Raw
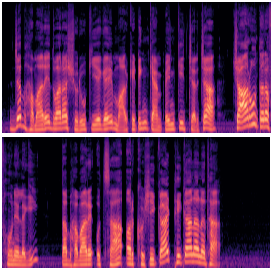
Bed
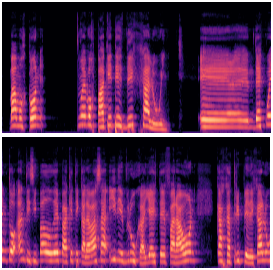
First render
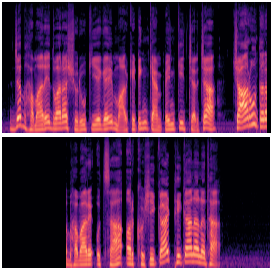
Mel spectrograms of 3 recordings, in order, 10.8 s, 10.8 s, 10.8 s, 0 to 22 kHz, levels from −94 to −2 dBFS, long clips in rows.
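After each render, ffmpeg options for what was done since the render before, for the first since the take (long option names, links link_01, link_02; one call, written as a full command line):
ffmpeg -i in.wav -filter_complex "[0:a]asettb=1/sr,asplit=3[link_01][link_02][link_03];[link_01]atrim=end=1.474[link_04];[link_02]atrim=start=1.47:end=2.06,asetpts=PTS-STARTPTS,afade=type=in:duration=0.004:curve=qsin,afade=type=out:start_time=0.586:duration=0.004:curve=qsin,bandreject=frequency=4700:width=11[link_05];[link_03]atrim=start=2.056[link_06];[link_04][link_05]acrossfade=duration=0.004:curve1=hsin:curve2=qsin[link_07];[link_07][link_06]acrossfade=duration=0.004:curve1=qsin:curve2=hsin,asplit=3[link_08][link_09][link_10];[link_08]atrim=end=5.3,asetpts=PTS-STARTPTS,afade=type=out:start_time=5.296:duration=0.004:curve=hsin[link_11];[link_09]atrim=start=5.3:end=6.67,asetpts=PTS-STARTPTS,volume=0[link_12];[link_10]atrim=start=6.67,asetpts=PTS-STARTPTS,afade=type=in:duration=0.004:curve=hsin[link_13];[link_11][link_12][link_13]concat=n=3:v=0:a=1" out.wav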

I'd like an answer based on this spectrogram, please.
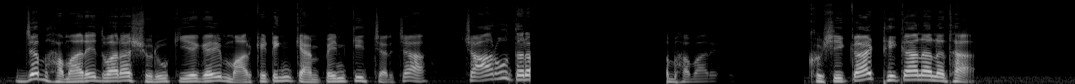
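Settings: ffmpeg -i in.wav -filter_complex "[0:a]asplit=4[link_01][link_02][link_03][link_04];[link_01]atrim=end=3.89,asetpts=PTS-STARTPTS,afade=type=out:start_time=3.64:duration=0.25:silence=0.398107[link_05];[link_02]atrim=start=3.89:end=5,asetpts=PTS-STARTPTS,volume=-8dB[link_06];[link_03]atrim=start=5:end=8.04,asetpts=PTS-STARTPTS,afade=type=in:duration=0.25:silence=0.398107,afade=type=out:start_time=1.71:duration=1.33:curve=exp[link_07];[link_04]atrim=start=8.04,asetpts=PTS-STARTPTS,afade=type=in:duration=0.004:curve=hsin[link_08];[link_05][link_06][link_07][link_08]concat=n=4:v=0:a=1" out.wav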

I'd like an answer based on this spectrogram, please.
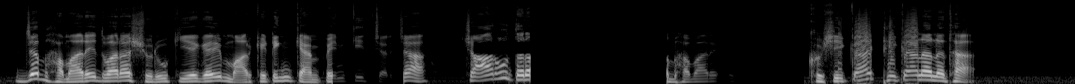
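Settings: ffmpeg -i in.wav -filter_complex "[0:a]asettb=1/sr,asplit=3[link_01][link_02][link_03];[link_01]atrim=end=3.324[link_04];[link_02]atrim=start=3.32:end=4.04,asetpts=PTS-STARTPTS,afade=type=in:duration=0.004:curve=qsin,afade=type=out:start_time=0.716:duration=0.004:curve=qsin,aderivative[link_05];[link_03]atrim=start=4.036[link_06];[link_04][link_05]acrossfade=duration=0.004:curve1=hsin:curve2=qsin[link_07];[link_07][link_06]acrossfade=duration=0.004:curve1=qsin:curve2=hsin,asettb=1/sr,asplit=3[link_08][link_09][link_10];[link_08]atrim=end=4.734[link_11];[link_09]atrim=start=4.73:end=6.75,asetpts=PTS-STARTPTS,afade=type=in:duration=0.004:curve=qsin,afade=type=out:start_time=2.016:duration=0.004:curve=qsin,asuperstop=centerf=2100:order=12:qfactor=1.2[link_12];[link_10]atrim=start=6.746[link_13];[link_11][link_12]acrossfade=duration=0.004:curve1=hsin:curve2=qsin[link_14];[link_14][link_13]acrossfade=duration=0.004:curve1=qsin:curve2=hsin,asettb=1/sr,asplit=3[link_15][link_16][link_17];[link_15]atrim=end=8.384[link_18];[link_16]atrim=start=8.38:end=9.19,asetpts=PTS-STARTPTS,afade=type=in:duration=0.004:curve=qsin,afade=type=out:start_time=0.806:duration=0.004:curve=qsin,volume=24.5dB,asoftclip=hard,volume=-24.5dB[link_19];[link_17]atrim=start=9.186[link_20];[link_18][link_19]acrossfade=duration=0.004:curve1=hsin:curve2=qsin[link_21];[link_21][link_20]acrossfade=duration=0.004:curve1=qsin:curve2=hsin" out.wav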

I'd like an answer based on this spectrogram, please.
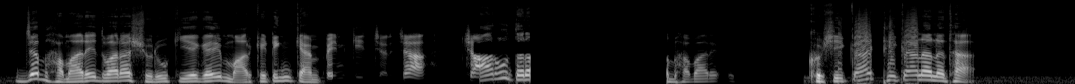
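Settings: ffmpeg -i in.wav -filter_complex "[0:a]asettb=1/sr,asplit=3[link_01][link_02][link_03];[link_01]atrim=end=1.834[link_04];[link_02]atrim=start=1.83:end=2.47,asetpts=PTS-STARTPTS,afade=type=in:duration=0.004:curve=qsin,afade=type=out:start_time=0.636:duration=0.004:curve=qsin,equalizer=frequency=5400:width_type=o:width=0.23:gain=13[link_05];[link_03]atrim=start=2.466[link_06];[link_04][link_05]acrossfade=duration=0.004:curve1=hsin:curve2=qsin[link_07];[link_07][link_06]acrossfade=duration=0.004:curve1=qsin:curve2=hsin,asettb=1/sr,asplit=3[link_08][link_09][link_10];[link_08]atrim=end=3.254[link_11];[link_09]atrim=start=3.25:end=4.8,asetpts=PTS-STARTPTS,afade=type=in:duration=0.004:curve=qsin,afade=type=out:start_time=1.546:duration=0.004:curve=qsin,highpass=frequency=490:width=0.5412,highpass=frequency=490:width=1.3066,equalizer=frequency=620:width_type=q:width=4:gain=-9,equalizer=frequency=920:width_type=q:width=4:gain=6,equalizer=frequency=1300:width_type=q:width=4:gain=6,equalizer=frequency=1900:width_type=q:width=4:gain=8,equalizer=frequency=2800:width_type=q:width=4:gain=5,equalizer=frequency=4000:width_type=q:width=4:gain=8,lowpass=frequency=4500:width=0.5412,lowpass=frequency=4500:width=1.3066[link_12];[link_10]atrim=start=4.796[link_13];[link_11][link_12]acrossfade=duration=0.004:curve1=hsin:curve2=qsin[link_14];[link_14][link_13]acrossfade=duration=0.004:curve1=qsin:curve2=hsin,asettb=1/sr,asplit=3[link_15][link_16][link_17];[link_15]atrim=end=6.944[link_18];[link_16]atrim=start=6.94:end=8.2,asetpts=PTS-STARTPTS,afade=type=in:duration=0.004:curve=qsin,afade=type=out:start_time=1.256:duration=0.004:curve=qsin,equalizer=frequency=360:width_type=o:width=2.9:gain=11.5[link_19];[link_17]atrim=start=8.196[link_20];[link_18][link_19]acrossfade=duration=0.004:curve1=hsin:curve2=qsin[link_21];[link_21][link_20]acrossfade=duration=0.004:curve1=qsin:curve2=hsin" out.wav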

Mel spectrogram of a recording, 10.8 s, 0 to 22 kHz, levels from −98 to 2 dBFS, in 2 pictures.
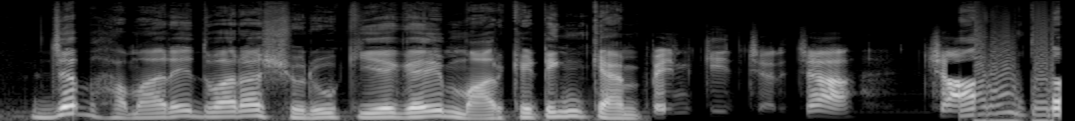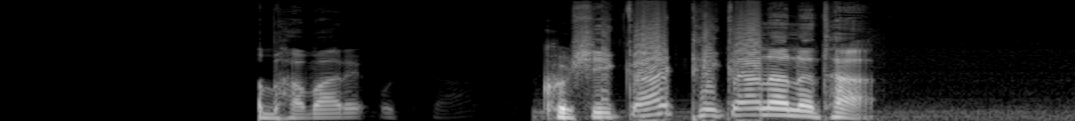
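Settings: ffmpeg -i in.wav -filter_complex "[0:a]asettb=1/sr,asplit=3[link_01][link_02][link_03];[link_01]atrim=end=4.874[link_04];[link_02]atrim=start=4.87:end=5.27,asetpts=PTS-STARTPTS,afade=type=in:duration=0.004:curve=qsin,afade=type=out:start_time=0.396:duration=0.004:curve=qsin,aeval=exprs='(tanh(70.8*val(0)+0.7)-tanh(0.7))/70.8':channel_layout=same[link_05];[link_03]atrim=start=5.266[link_06];[link_04][link_05]acrossfade=duration=0.004:curve1=hsin:curve2=qsin[link_07];[link_07][link_06]acrossfade=duration=0.004:curve1=qsin:curve2=hsin,asettb=1/sr,asplit=3[link_08][link_09][link_10];[link_08]atrim=end=7.084[link_11];[link_09]atrim=start=7.08:end=8.24,asetpts=PTS-STARTPTS,afade=type=in:duration=0.004:curve=qsin,afade=type=out:start_time=1.156:duration=0.004:curve=qsin,lowpass=3200[link_12];[link_10]atrim=start=8.236[link_13];[link_11][link_12]acrossfade=duration=0.004:curve1=hsin:curve2=qsin[link_14];[link_14][link_13]acrossfade=duration=0.004:curve1=qsin:curve2=hsin,asplit=2[link_15][link_16];[link_15]atrim=end=0.37,asetpts=PTS-STARTPTS,afade=type=out:start_time=0.366:duration=0.004:curve=hsin:silence=0.237137[link_17];[link_16]atrim=start=0.37,asetpts=PTS-STARTPTS,afade=type=in:duration=1.52:silence=0.237137[link_18];[link_17][link_18]concat=n=2:v=0:a=1" out.wav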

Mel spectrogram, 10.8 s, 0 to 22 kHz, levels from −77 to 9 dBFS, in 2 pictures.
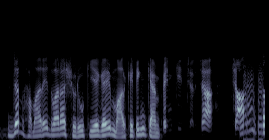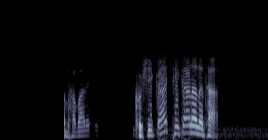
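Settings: ffmpeg -i in.wav -af "lowpass=frequency=2300:width=0.5412,lowpass=frequency=2300:width=1.3066,lowshelf=frequency=68:gain=-10.5" out.wav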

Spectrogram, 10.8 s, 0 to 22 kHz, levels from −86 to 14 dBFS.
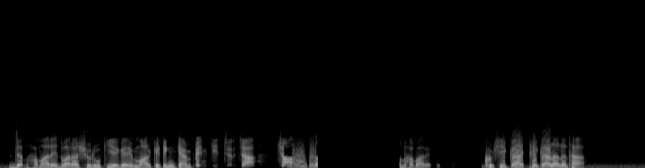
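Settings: ffmpeg -i in.wav -af "acompressor=threshold=-24dB:ratio=16" out.wav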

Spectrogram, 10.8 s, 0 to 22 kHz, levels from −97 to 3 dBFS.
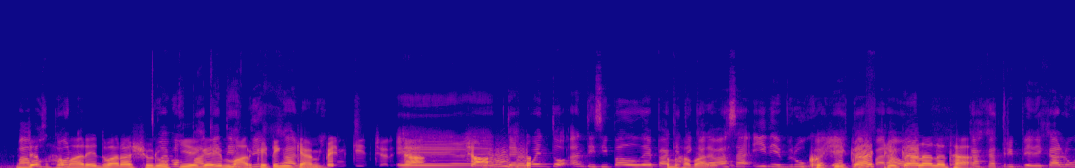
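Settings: ffmpeg -i in.wav -i bed.wav -filter_complex "[1:a]volume=-20dB[link_01];[0:a][link_01]amix=inputs=2:normalize=0" out.wav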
